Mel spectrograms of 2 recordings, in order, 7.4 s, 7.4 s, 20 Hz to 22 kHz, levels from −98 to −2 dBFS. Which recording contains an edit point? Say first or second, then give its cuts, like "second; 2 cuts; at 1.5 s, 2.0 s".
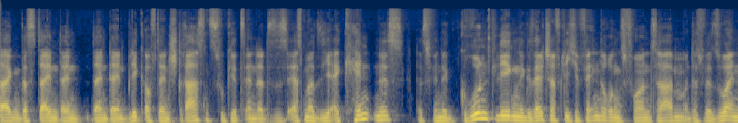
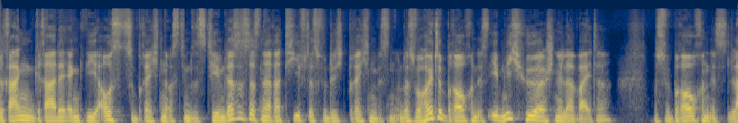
first; 1 cut; at 4.1 s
